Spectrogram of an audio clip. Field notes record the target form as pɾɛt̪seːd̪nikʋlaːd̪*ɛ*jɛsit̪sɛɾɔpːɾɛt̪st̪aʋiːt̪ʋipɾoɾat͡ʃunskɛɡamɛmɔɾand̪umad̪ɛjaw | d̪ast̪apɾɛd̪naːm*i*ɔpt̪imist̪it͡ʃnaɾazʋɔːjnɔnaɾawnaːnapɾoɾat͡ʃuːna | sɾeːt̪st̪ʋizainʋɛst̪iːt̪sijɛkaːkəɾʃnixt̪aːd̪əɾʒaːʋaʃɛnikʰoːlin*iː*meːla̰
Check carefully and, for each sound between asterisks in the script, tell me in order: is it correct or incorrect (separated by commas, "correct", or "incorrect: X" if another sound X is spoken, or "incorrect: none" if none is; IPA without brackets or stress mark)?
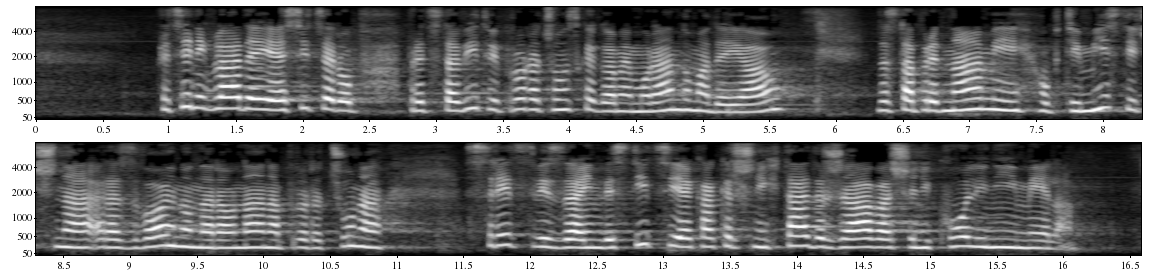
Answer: correct, correct, correct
